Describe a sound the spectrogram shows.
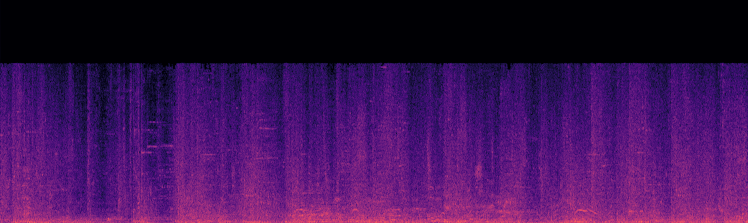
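Game spell effects crackle and blast in rapid bursts.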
